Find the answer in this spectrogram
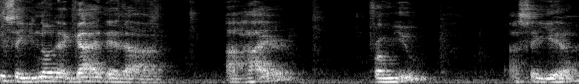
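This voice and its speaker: A man's medium-pitched voice in an American accent, at a fairly slow pace with long, frequent pauses, ordinary pitch variation and audible room echo. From US Midwest, Rockford, Illinois. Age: 70s. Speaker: employment placement advocate. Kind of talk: interview before live audience. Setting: event with live audience. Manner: halting, repeats words.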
